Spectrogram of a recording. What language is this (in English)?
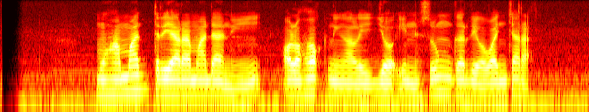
Sundanese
